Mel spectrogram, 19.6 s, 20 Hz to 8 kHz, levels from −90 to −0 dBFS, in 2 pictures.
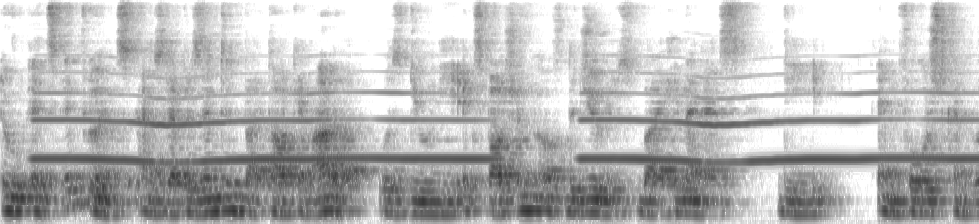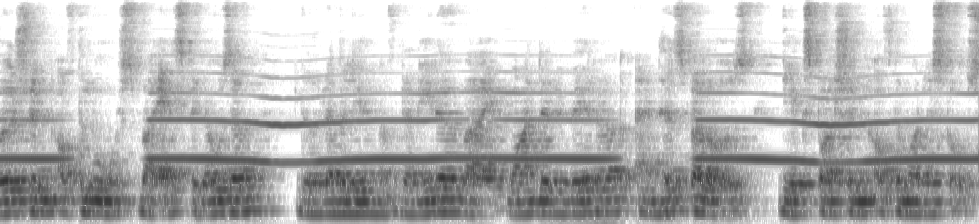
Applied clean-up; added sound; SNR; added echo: none; Wind instrument, woodwind instrument; 5 dB; reverberation time 0.7 s.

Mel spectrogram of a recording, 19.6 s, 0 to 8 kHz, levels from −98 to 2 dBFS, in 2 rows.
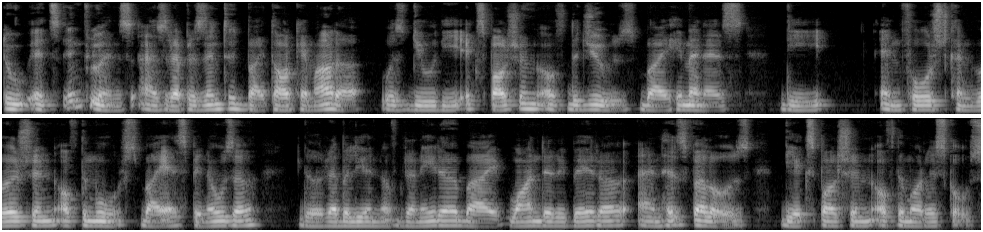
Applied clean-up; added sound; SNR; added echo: none; none; none; none.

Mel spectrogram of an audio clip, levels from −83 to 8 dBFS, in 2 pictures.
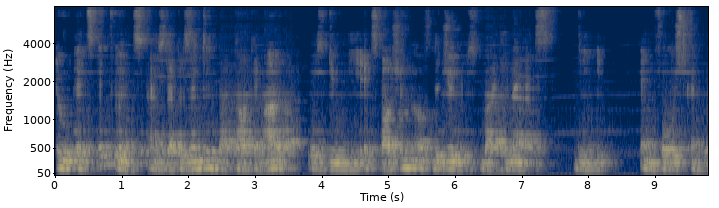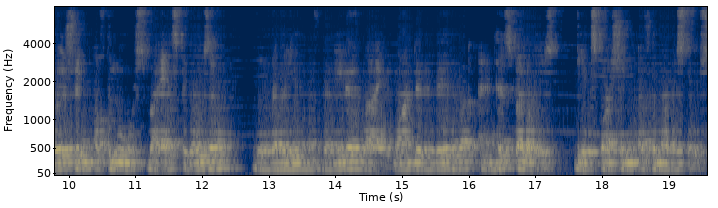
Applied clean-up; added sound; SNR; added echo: neural separator model SepFormer DNS4.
